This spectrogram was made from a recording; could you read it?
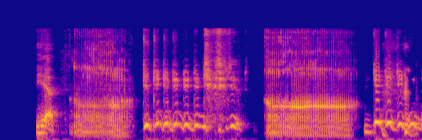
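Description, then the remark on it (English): A person loudly imitates snoring with their voice, producing several long, rasping, gurgling bursts in a row, with brief pauses between them. “Oh, … snoring.”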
